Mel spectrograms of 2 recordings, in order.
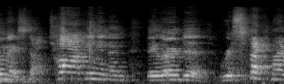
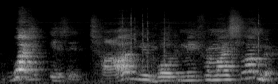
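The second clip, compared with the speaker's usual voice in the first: lower, soft, stuffy proper roommate; 6 semitones lower, 4 dB quieter than usual. Acted. The roommate answers Todd, lower and softer, prim and proper. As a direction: play the prim roommate just woken up, lower.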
